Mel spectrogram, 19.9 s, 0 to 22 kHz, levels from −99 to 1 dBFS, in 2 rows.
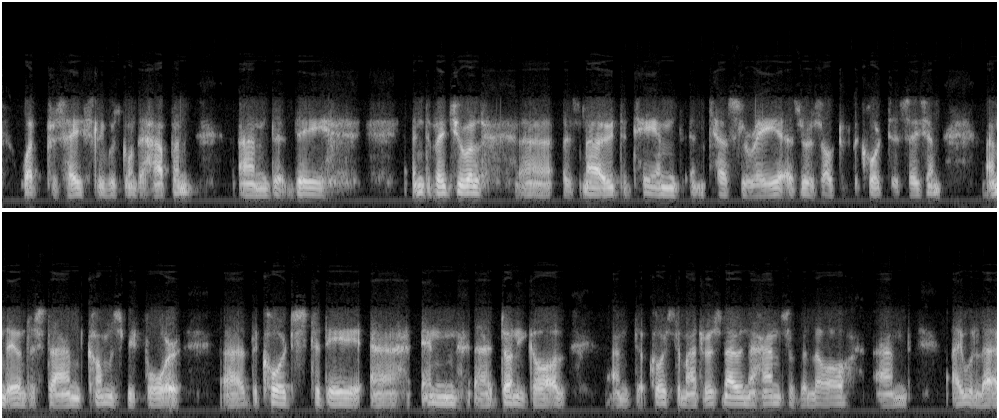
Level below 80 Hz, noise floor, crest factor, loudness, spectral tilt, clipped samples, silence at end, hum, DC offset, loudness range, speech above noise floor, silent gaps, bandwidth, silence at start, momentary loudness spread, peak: -80 dBFS; -44 dBFS; 20 dB; -24 LUFS; -8 dB/octave; under 0.1%; 0 s; none; under 0.1%; 2 LU; 20 dB; none; 4 kHz; 0.2 s; 11 LU; -4 dBFS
